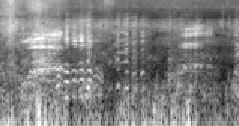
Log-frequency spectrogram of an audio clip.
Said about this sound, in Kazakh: Сол қазір осы қой суғарып жатырық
